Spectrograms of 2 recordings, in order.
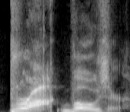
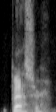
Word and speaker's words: Boeser: Brock Boeser. Besser. Thank you. Brock Besser. Yeah, the O and E is the O is silent. The O is silent. It is Brock Besser.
